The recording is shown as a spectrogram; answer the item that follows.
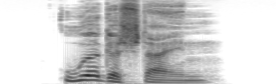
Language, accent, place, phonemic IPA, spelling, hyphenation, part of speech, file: German, Germany, Berlin, /ˈuːɐ̯ɡəˌʃtaɪ̯n/, Urgestein, Ur‧ge‧stein, noun, De-Urgestein.ogg
- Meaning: 1. primary rock, such as granite, gneiss, etc 2. an institution in a company or organization, a founding father, a veteran, etc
